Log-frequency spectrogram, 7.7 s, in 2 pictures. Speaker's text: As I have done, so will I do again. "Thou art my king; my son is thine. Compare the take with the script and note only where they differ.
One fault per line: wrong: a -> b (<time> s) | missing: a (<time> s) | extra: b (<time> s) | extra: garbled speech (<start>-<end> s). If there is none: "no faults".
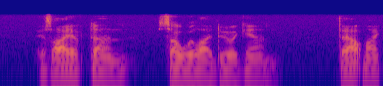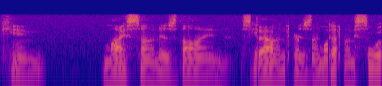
missing: art (3.6 s)
extra: garbled speech (6.2-7.7 s)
